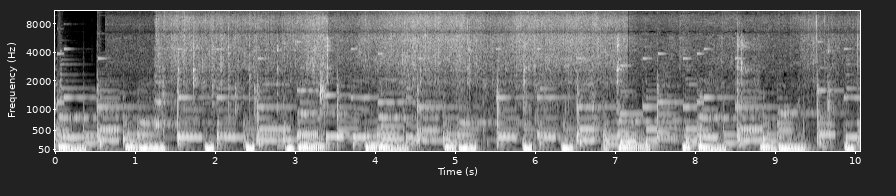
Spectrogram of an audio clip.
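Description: Sliced red onion and minced garlic sizzling in hot oil in a wok, starting about a second in, and stirred with a wooden spatula. Background music with a steady beat plays throughout.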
